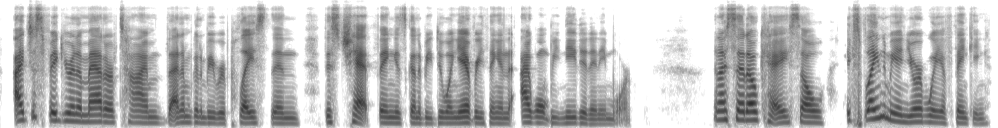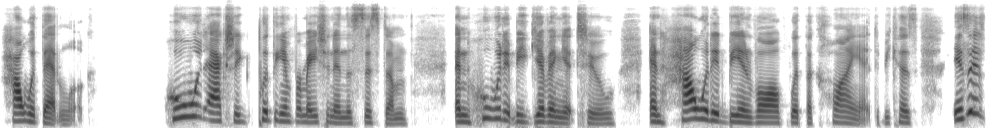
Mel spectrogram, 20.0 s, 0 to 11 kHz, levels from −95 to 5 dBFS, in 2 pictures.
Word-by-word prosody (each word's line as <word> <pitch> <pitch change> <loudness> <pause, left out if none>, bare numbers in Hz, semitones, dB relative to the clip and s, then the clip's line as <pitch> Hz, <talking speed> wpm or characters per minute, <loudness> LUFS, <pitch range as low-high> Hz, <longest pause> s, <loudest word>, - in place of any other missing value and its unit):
I - - +8
just - - -2
figure 200 -1 +1
in 190 - +2
a - - 0
matter 175 -1 +4
of 155 - -2
time 145 -2 -2
that 140 - +2
I'm 155 - -4
gonna 155 -1 -5
be 140 - -2
replaced, 140 +1 -1
then 135 -2 -4 0.2
this 160 0 -3
chat-thing 145 -1 +3
is 140 - -4
gonna 140 -1 -2
be 135 - -5
doing 140 0 -2
everything 140 -2 +3
and 130 0 -4
I 155 - +5
won't 145 -1 -2
be 145 - -9
needed 145 -1 -3
anymore," 120 0 -9 0.8
and 225 - +2
I - - +5
said, 220 -1 +3
"Okay, 215 -8 +3
so 155 -3 +1 0.2
explain 240 +6 +2
to 295 - -1
me 205 - +1
in 170 -2 -2
your 170 +1 +1
way 160 -2 -2
of 140 - -7
thinking, 130 -3 -6
how 190 0 +5
would 185 -2 -3
that - - +2
look? - - -15 0.8
Who 275 +4 +2
would 315 -5 -2
actually 195 -4 +3
put 220 -1 0
the 200 -4 -4
information 165 -2 -2
in 140 -1 -2
the 140 - -6
system, 130 -5 -6 0.5
and 170 -1 +2
who 265 +10 -5
would 260 - -1
it - - +1
be 175 -2 -2
giving 160 -2 +1
it - - -4
to, 130 -2 -6 0.3
and 175 -1 +2
how 225 +9 +6
would 240 -3 +2
it 190 -5 +2
be 170 0 +1
involved 150 -1 +1
with 150 -1 -3
the 140 - -8
client? 145 -6 -5
Because 145 0 -7 0.3
is 240 +2 +3
it" 390 -3 +4
155 Hz, 220 wpm, -25 LUFS, 140-190 Hz, 0.8 s, I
